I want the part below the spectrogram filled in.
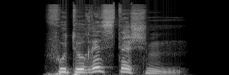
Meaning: strong dative masculine/neuter singular of futuristisch
- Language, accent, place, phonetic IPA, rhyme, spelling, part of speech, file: German, Germany, Berlin, [futuˈʁɪstɪʃm̩], -ɪstɪʃm̩, futuristischem, adjective, De-futuristischem.ogg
